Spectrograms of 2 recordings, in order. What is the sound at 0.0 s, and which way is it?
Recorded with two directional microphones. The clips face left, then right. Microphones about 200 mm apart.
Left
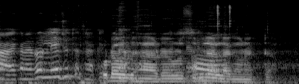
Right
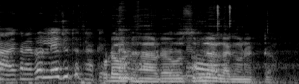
A woman's voice, 20° right (ahead or behind).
